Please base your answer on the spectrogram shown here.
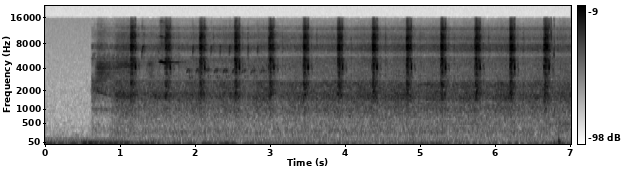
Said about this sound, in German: Das müsste der Rasensprenger sein. Absolut korrekt.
